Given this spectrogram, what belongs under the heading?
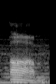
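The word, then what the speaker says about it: Eyam: Am, pronounced simply like M, is quiet and self-sufficient.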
